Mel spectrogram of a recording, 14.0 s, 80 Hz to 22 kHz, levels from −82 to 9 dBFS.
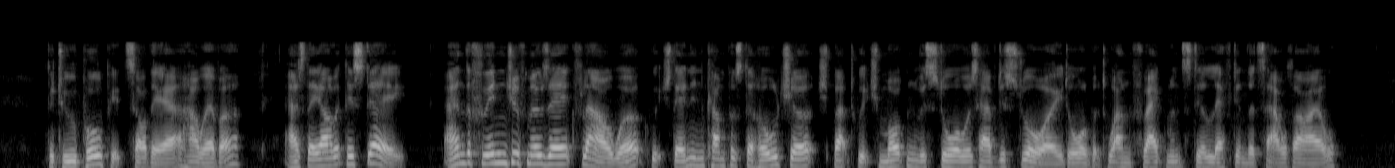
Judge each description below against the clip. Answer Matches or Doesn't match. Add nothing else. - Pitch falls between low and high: Doesn't match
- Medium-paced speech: Matches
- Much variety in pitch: Matches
